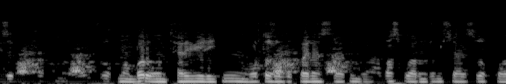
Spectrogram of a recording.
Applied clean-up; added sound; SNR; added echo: classical method spectral subtraction.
